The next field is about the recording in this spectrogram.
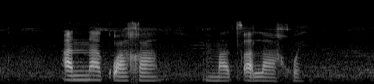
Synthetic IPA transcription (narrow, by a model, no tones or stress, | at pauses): an̩nakʼwaχa | mat͡sʼa̰laːɣwɛ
